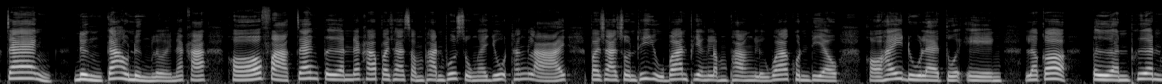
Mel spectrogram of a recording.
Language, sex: Thai, female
